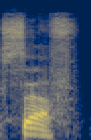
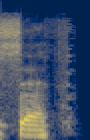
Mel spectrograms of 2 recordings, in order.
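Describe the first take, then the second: First: The name ends with an f sound. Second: The name ends with a th sound. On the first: "with an F it's like Seth" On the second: "you never say Seth"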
